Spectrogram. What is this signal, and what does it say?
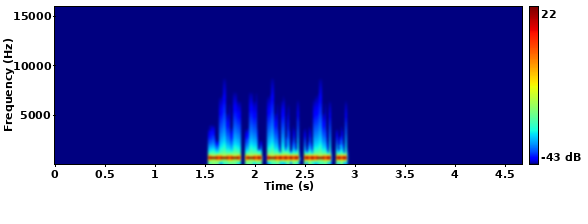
Morse code, heard as a keyed tone, about 46 wpm, 700 Hz. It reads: ON6FI
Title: DXCC-100 Call Signs - 5 Characters - Repeated 3x - 45wpm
